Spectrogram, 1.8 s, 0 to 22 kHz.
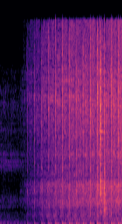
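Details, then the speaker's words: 1980 Suzuki GS450 barn-find motorcycle revived and ridden through first and second gear, no air cleaners, carbs not properly jetted: crisp exhaust pulses quicken with throttle, with a bog from excess air. The engine is running again. "oh oh there's that bog we're just sucking too much air it's really hard to get it wound out uh without air cleaners or having a jeted right but hey it's a whole lot better than sitting behind a baron somewhere going to"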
